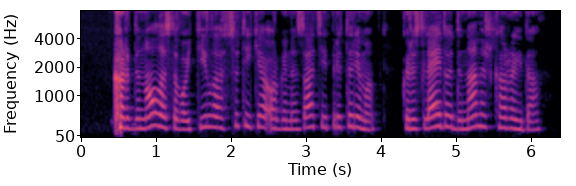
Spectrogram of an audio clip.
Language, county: Lithuanian, Vilnius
